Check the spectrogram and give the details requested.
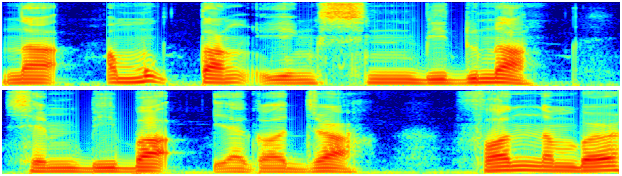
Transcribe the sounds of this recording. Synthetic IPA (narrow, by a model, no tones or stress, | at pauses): naː | muk̚taŋjeŋsinbiduna | sembiba | jaɡadɾa | pʰɔnːɐmbɐɾ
